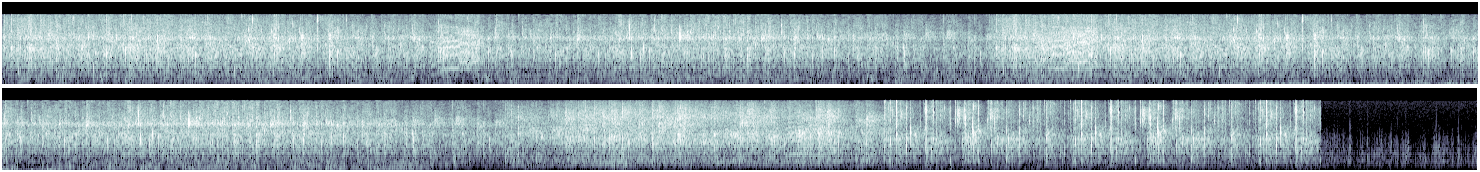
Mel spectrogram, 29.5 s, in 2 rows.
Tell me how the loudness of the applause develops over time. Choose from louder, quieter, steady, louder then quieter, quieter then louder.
steady.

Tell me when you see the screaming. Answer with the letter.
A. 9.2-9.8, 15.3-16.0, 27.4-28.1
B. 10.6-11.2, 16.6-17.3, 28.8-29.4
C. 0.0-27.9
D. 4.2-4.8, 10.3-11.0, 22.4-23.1
D.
